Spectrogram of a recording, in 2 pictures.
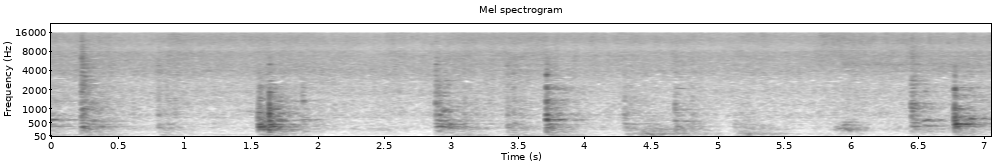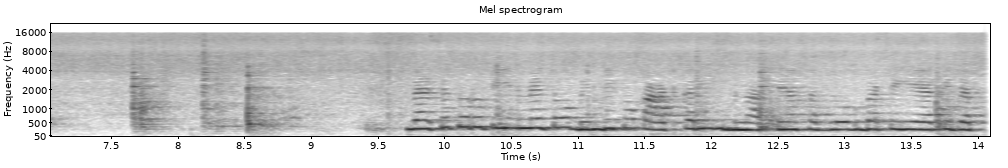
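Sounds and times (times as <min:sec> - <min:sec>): okra sizzling in oil: 0:00.0 - 0:14.0
spatula scraping pan: 0:02.9 - 0:14.0.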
